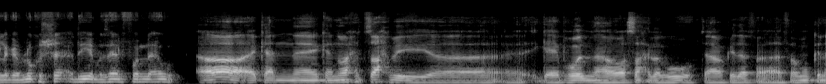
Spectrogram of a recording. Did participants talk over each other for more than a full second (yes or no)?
no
